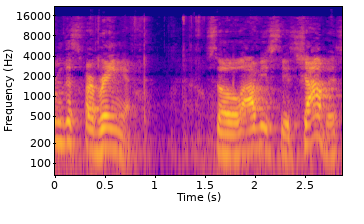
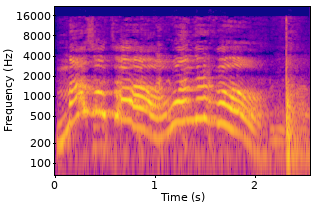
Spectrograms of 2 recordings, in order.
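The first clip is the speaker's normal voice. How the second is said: high, loud, slow joyful cry; joyful mazel tov; 7 dB louder, much slower than usual. Retold or imitated. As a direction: burst out with delight at the news.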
